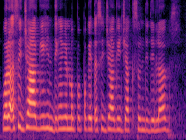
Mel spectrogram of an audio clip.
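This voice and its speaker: A woman's voice: on the high side, little pitch movement, brisk, sharp tone. A Filipina woman, chatting casually on a livestream, greeting viewers by name and laughing often. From Philippines. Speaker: livestream host.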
